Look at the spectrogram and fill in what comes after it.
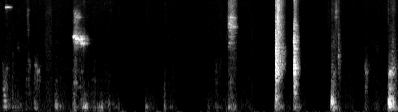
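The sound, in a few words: dog whimpering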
